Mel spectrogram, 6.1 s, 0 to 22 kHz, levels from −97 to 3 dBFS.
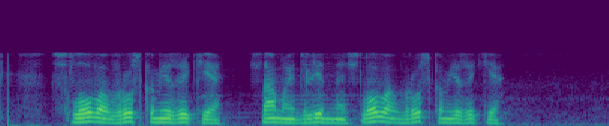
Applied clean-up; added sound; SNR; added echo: neural separator model SepFormer DNS4.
